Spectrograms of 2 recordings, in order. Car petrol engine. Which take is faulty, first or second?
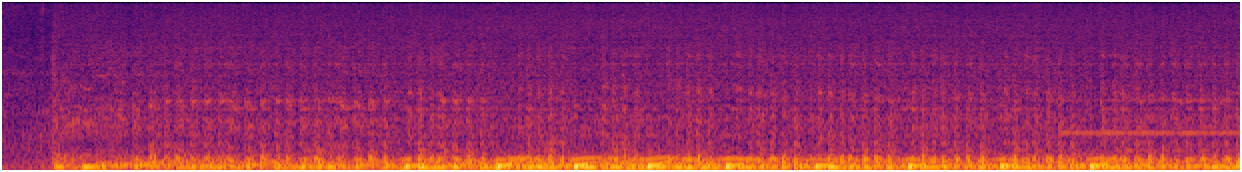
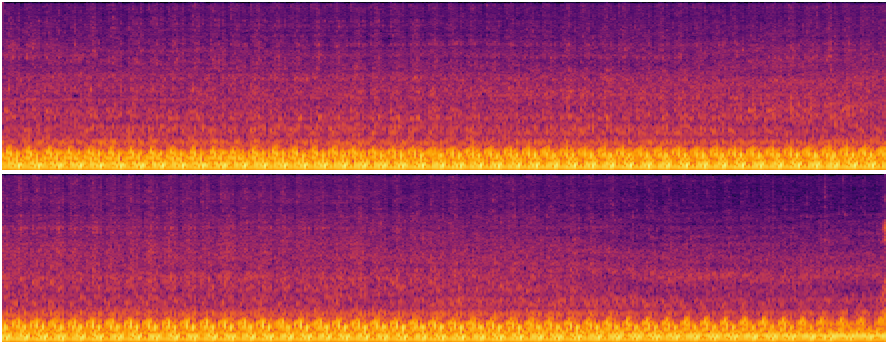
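first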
